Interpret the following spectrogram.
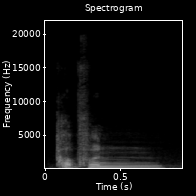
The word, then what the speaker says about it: pfn: Here you can hear a pronunciation, which I absolutely need to hear. What is it? Puffin.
